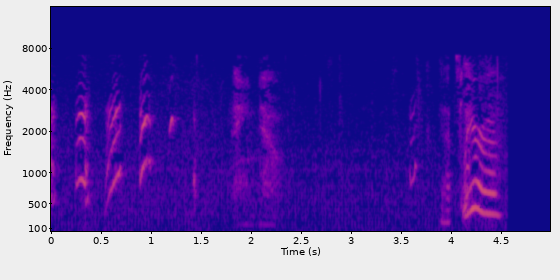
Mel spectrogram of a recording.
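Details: Pug mix puppy, a female offered for sale, giving short high whimpers and yips in quick bursts, some rising and falling, with a longer whining cry near the end; a person speaks softly between them.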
